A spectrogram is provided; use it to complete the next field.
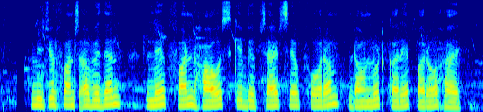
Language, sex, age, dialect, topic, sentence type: Magahi, male, 25-30, Southern, banking, statement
